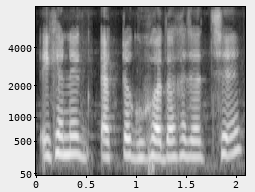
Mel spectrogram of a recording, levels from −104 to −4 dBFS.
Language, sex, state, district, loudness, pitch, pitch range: Bengali, female, West Bengal, Cooch Behar, -18 LUFS, 270 Hz, 250-295 Hz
